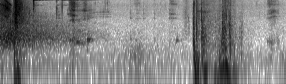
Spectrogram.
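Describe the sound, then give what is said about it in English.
A handgun firing: a loud, sharp bang at the start, followed after a pause by a couple more heavy, abrupt bursts. “Angel grabs the gun from my belt and fires”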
